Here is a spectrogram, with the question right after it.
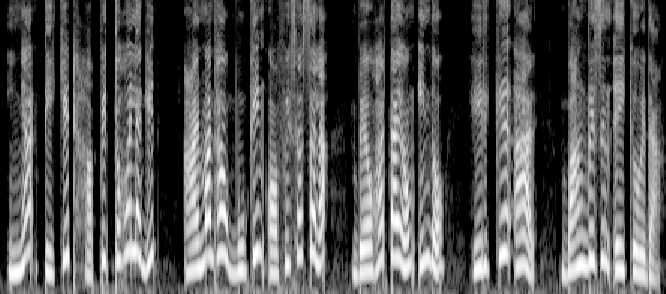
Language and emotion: Santali, disgusted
